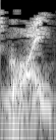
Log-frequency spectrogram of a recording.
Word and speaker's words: Goyim: Everybody knows Goyim. the Hebrew term. It means non-Jewish, non-Yehudim, non-Israelite. And the wah is the produces the O sound.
